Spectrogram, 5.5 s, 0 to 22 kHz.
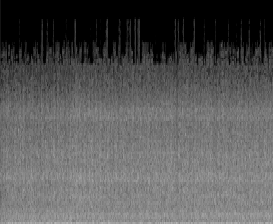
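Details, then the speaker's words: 1970 Corvette C3 with poorly done under-hood upgrades, back running after a no-start: smooth, even idle with a steady low rumble and no ticking, clatter or knocking from the valvetrain; camshaft change unknown. "it's not clattering it's not banging"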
